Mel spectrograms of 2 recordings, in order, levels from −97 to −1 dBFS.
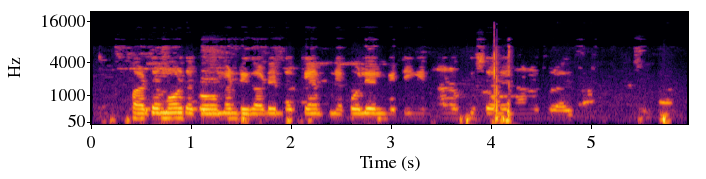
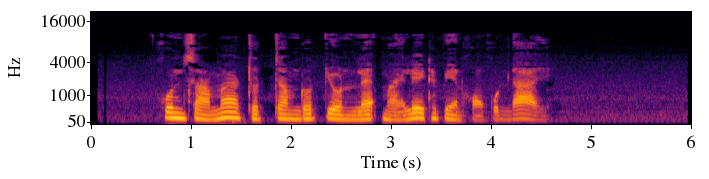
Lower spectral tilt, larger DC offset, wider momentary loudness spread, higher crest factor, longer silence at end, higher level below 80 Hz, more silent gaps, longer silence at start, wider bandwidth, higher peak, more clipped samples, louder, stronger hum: second, -6 dB/octave vs -7.5 dB/octave; neither; first, 14 LU vs 8 LU; about the same, 20 dB vs 18 dB; second, 0.15 s vs 1.45 s; first, -40 dBFS vs -60 dBFS; neither; second, 0.2 s vs 0.75 s; about the same, 11 kHz vs 11 kHz; first, 0 dBFS vs -4 dBFS; neither; first, -19 LUFS vs -22 LUFS; neither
